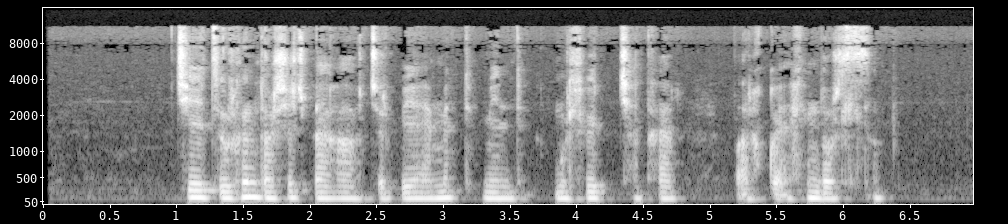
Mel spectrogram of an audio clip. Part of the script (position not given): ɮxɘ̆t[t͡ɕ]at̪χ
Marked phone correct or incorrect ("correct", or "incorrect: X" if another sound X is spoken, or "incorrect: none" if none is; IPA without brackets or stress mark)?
incorrect: t͡ɕʰ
